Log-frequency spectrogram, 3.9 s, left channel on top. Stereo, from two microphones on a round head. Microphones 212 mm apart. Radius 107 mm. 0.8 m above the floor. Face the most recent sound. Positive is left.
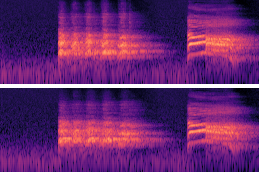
turn(degrees=25)  # may be behind; listen again after turning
